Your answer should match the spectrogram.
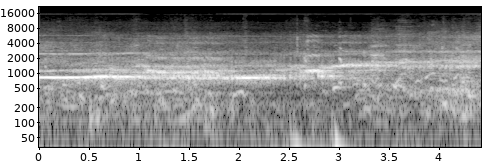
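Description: A person's voice imitating a dolphin: one long, high, wavering squeal held on a single note that sags slightly, then slides up higher about three seconds in.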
